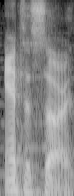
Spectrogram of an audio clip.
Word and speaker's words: Intisar: And it's pronounced Antasar.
